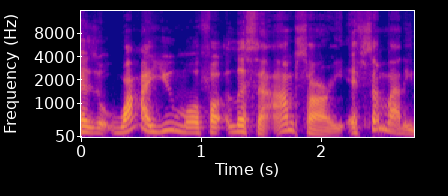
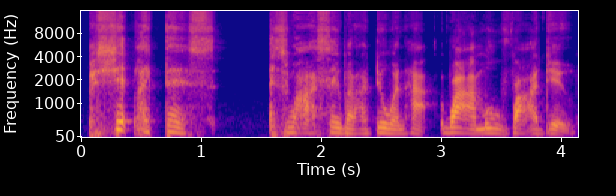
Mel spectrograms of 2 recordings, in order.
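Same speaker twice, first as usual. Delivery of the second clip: ordinary talk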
